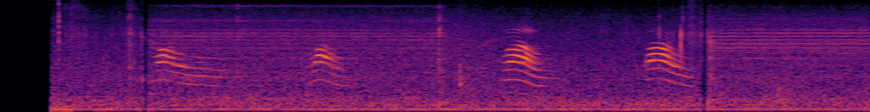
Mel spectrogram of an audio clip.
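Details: Siamese cat Alex in winter in the Netherlands gives four drawn-out meows, each rising then falling, spaced about one and a half seconds apart.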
